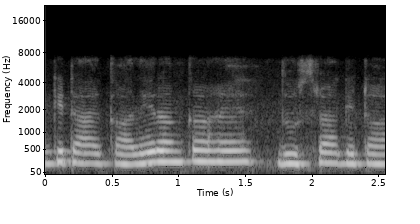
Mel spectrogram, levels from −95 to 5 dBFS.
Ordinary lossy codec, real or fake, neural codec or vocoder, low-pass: Opus, 16 kbps; real; none; 7.2 kHz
